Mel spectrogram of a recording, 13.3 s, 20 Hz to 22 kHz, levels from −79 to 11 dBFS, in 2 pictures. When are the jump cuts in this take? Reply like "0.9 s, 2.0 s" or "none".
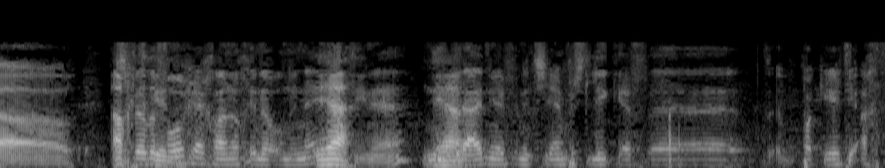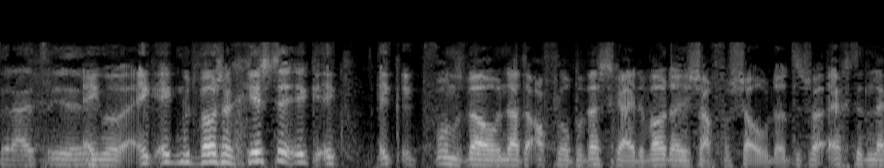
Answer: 3.1 s, 9.3 s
